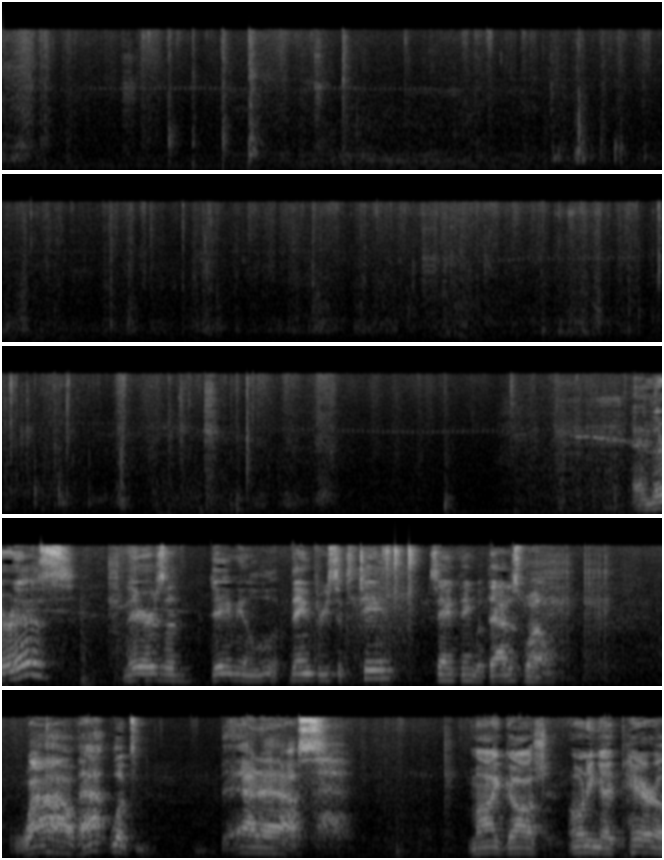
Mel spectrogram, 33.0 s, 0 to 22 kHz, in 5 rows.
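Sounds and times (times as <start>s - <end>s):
paper and packaging crinkling: 4.5s - 17.2s.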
